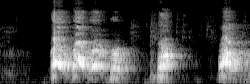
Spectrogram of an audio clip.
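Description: A pet dog barks angrily in a few sharp bursts: a quick run of barks, then two separate single barks, loud against silence.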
